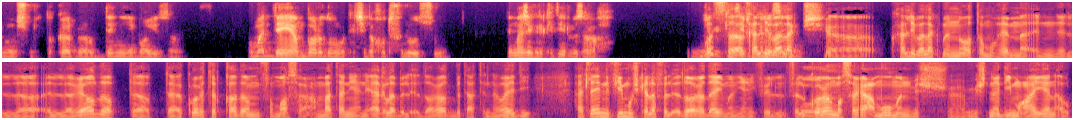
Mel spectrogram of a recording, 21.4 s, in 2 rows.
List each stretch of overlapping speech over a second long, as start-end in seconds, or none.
7.0-8.3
